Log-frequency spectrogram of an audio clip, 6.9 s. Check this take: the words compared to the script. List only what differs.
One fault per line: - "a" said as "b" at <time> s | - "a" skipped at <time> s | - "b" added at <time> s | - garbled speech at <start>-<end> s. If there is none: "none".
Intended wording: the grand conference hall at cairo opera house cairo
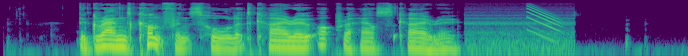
none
